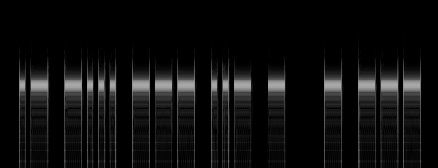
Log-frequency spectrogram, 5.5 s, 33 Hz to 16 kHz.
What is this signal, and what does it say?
Morse code, heard as a keyed tone, about 17 wpm, 700 Hz. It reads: ABOUT TO
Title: Sentences from Top 1200 Words 17wpm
